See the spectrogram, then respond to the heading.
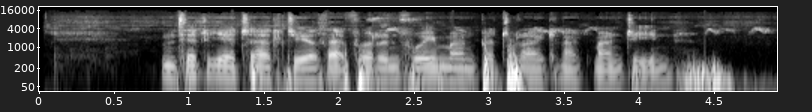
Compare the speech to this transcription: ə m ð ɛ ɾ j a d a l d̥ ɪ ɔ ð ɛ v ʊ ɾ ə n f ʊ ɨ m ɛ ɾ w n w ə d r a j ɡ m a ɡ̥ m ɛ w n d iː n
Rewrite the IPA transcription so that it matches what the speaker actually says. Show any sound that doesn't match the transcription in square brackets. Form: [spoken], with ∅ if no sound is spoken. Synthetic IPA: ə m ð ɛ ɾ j [ɛ] d a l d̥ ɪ ɔ ð ɛ v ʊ ɾ ə n [v] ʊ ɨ m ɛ [∅] w n [b] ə d r a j ɡ [n] a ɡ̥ m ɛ w n d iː n

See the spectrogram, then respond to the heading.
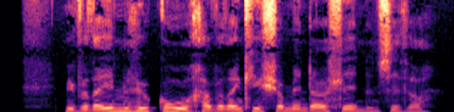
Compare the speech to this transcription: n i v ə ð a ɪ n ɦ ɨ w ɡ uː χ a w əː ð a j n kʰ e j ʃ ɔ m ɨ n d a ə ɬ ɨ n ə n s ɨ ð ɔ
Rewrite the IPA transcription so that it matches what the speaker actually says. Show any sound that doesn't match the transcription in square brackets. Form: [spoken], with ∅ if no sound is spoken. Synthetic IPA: [m] i v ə ð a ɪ n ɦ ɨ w ɡ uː χ a [v] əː ð a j n kʰ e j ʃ ɔ m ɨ n d a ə ɬ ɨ n ə n s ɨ ð ɔ

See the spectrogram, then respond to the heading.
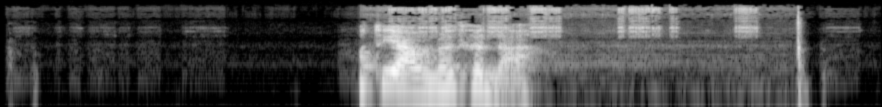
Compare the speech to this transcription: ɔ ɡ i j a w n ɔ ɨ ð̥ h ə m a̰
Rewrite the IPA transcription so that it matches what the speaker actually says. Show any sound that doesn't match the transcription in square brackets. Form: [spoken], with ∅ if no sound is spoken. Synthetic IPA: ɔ [d] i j a w n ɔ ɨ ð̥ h ə [n] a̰

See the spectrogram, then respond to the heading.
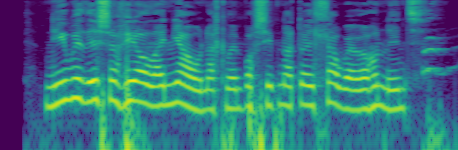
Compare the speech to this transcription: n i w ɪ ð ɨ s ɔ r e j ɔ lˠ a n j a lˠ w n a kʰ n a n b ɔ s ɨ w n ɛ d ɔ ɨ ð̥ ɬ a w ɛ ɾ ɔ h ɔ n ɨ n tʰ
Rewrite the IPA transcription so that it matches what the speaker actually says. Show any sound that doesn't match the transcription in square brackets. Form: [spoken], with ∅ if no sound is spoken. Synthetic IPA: n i w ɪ ð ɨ s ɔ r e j ɔ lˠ a n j a [∅] w n a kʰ [m] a n b ɔ s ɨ [b] n [a] d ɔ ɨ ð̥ ɬ a w ɛ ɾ ɔ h ɔ n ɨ n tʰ

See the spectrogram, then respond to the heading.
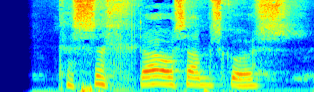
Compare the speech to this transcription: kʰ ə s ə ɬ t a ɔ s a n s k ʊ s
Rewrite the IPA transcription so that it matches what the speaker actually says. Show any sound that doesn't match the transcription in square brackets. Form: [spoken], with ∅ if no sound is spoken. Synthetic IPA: kʰ ə s ə ɬ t a ɔ s a [m] s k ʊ s

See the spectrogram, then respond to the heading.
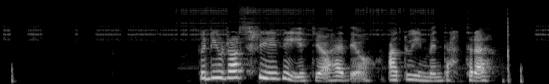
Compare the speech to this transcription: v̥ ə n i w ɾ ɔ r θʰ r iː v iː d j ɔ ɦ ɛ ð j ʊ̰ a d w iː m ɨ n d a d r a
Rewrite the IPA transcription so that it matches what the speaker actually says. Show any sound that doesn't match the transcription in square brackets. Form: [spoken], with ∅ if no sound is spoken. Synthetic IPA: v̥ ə n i w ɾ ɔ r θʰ r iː v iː d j ɔ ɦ ɛ ð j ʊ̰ a d w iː m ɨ n d a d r [ɛ]

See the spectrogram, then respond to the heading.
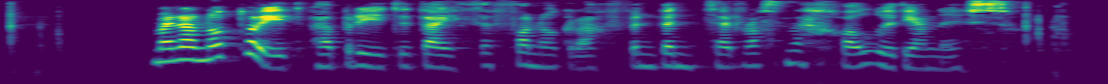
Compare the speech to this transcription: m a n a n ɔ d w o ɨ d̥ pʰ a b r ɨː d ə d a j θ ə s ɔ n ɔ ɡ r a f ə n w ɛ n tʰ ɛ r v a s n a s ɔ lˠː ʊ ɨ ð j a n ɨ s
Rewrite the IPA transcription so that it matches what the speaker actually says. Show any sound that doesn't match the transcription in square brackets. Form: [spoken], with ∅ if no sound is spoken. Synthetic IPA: m a n a n ɔ d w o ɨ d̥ pʰ a b r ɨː d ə d a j θ ə [f] ɔ n ɔ ɡ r a f ə n [v] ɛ n tʰ ɛ r v a s n a [χ] ɔ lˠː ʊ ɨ ð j a n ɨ s

